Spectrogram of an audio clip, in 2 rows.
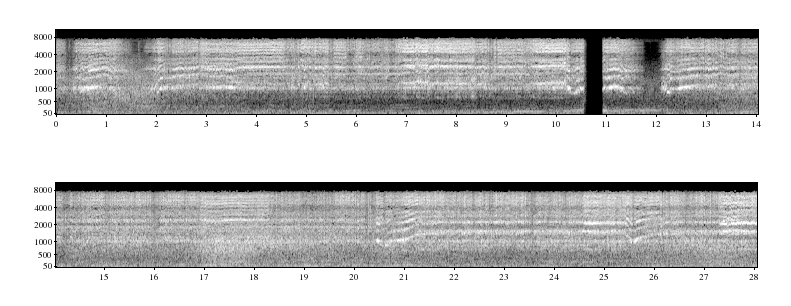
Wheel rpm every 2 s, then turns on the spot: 60, 140, 160, 160, 160, 100, 130, 160, 160, 160, 150, 200, 180, 190.
none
